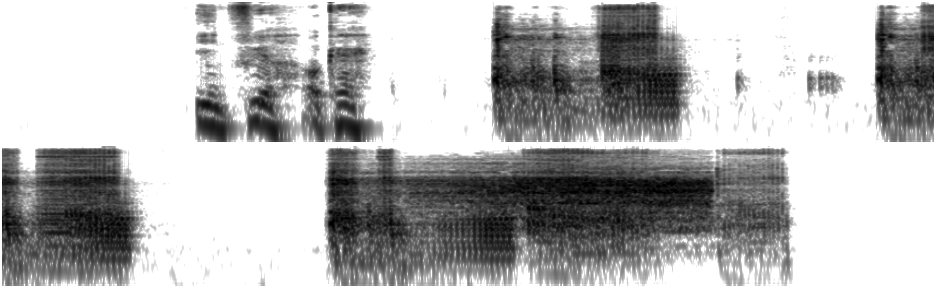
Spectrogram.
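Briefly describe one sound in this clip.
Short electronic sound effects play in bursts from a tablet's speaker.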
